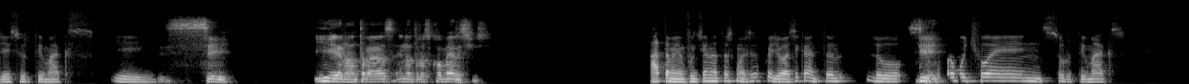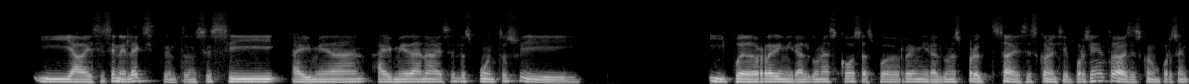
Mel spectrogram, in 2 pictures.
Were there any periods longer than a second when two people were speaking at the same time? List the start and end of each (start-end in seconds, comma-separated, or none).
none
